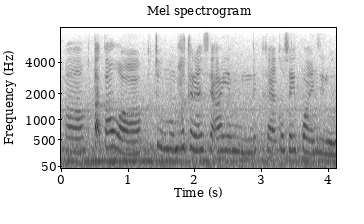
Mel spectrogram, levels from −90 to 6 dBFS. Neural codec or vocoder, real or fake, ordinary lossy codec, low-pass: none; real; none; 7.2 kHz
